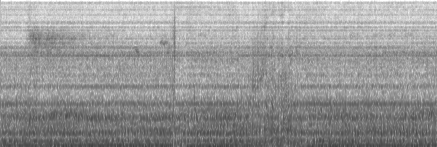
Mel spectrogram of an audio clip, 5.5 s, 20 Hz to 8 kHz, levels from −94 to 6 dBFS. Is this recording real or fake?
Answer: fake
